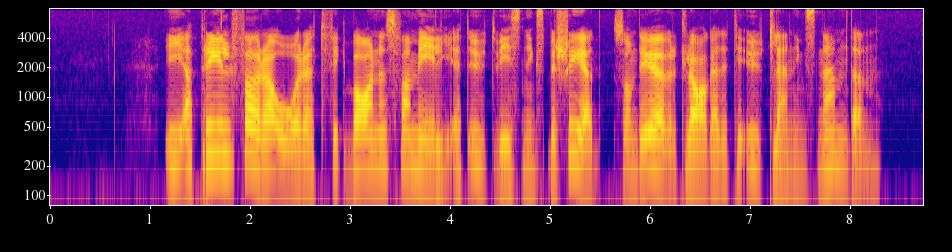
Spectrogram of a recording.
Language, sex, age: Swedish, female, 49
